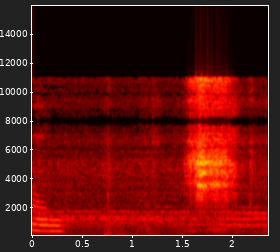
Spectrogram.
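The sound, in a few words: cat meowing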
